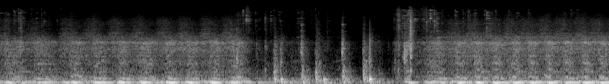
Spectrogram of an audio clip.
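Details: 1959 Ford Consul, habitually hard to start, with heavy pedal pumping: slow, steady cranking at about 86 pulses a minute with a brief rattle midway, never firing, hard starting.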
